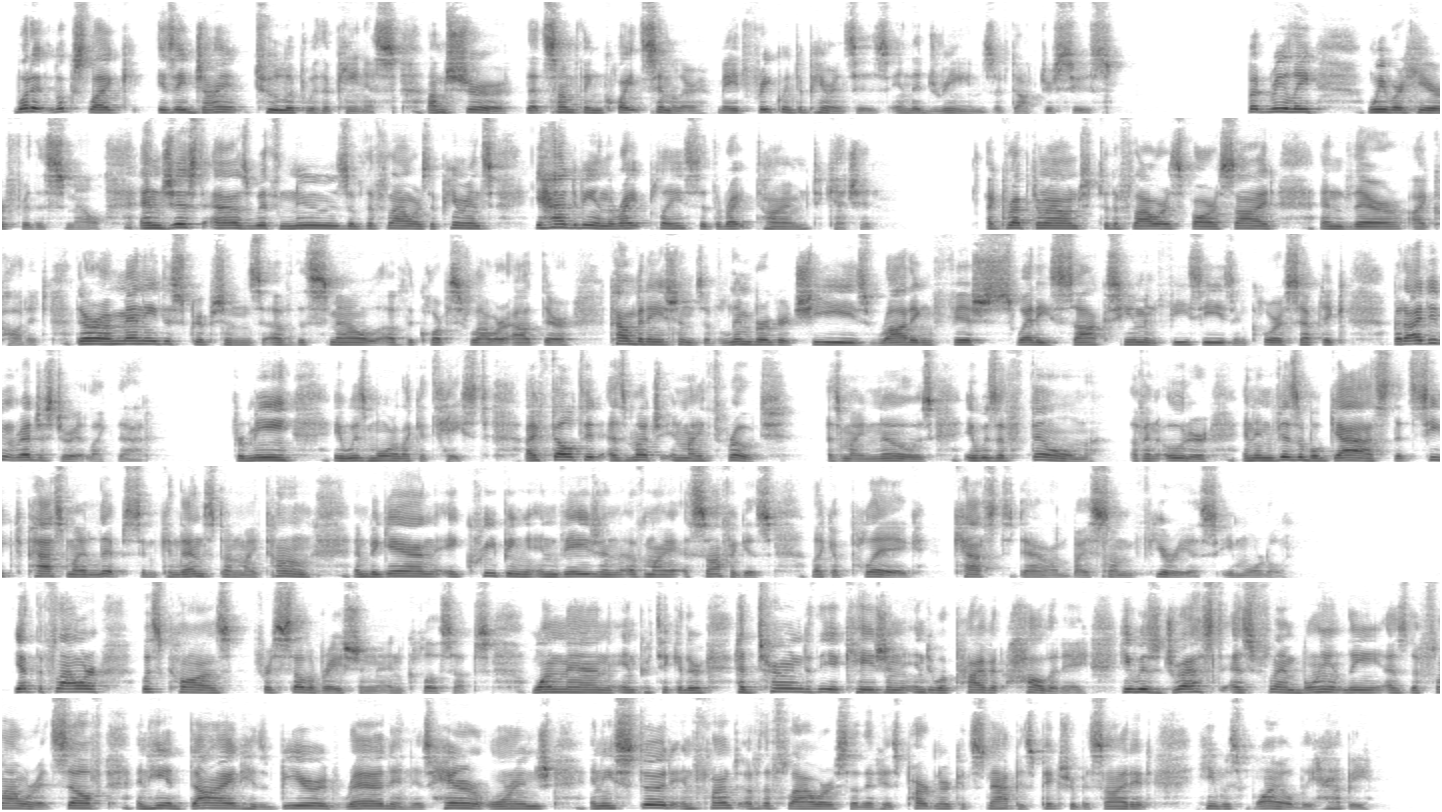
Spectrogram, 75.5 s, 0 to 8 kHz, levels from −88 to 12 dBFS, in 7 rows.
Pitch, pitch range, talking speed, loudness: 160 Hz, 145-175 Hz, 175 wpm, -28 LUFS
